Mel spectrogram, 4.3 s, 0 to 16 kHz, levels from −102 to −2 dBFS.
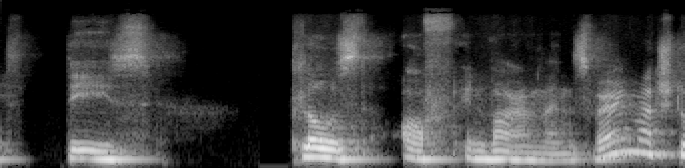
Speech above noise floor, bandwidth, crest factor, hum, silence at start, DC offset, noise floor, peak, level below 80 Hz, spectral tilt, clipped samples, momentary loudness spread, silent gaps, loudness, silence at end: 51 dB; 12 kHz; 18 dB; none; 0 s; under 0.1%; -71 dBFS; -6 dBFS; -62 dBFS; -6.5 dB/octave; under 0.1%; 13 LU; none; -22 LUFS; 0 s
